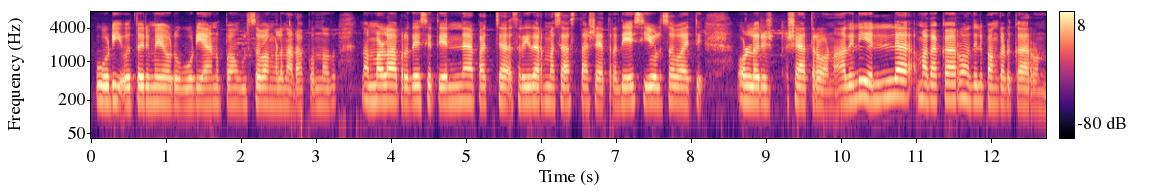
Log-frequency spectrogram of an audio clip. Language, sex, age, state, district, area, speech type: Malayalam, female, 60+, Kerala, Thiruvananthapuram, rural, spontaneous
